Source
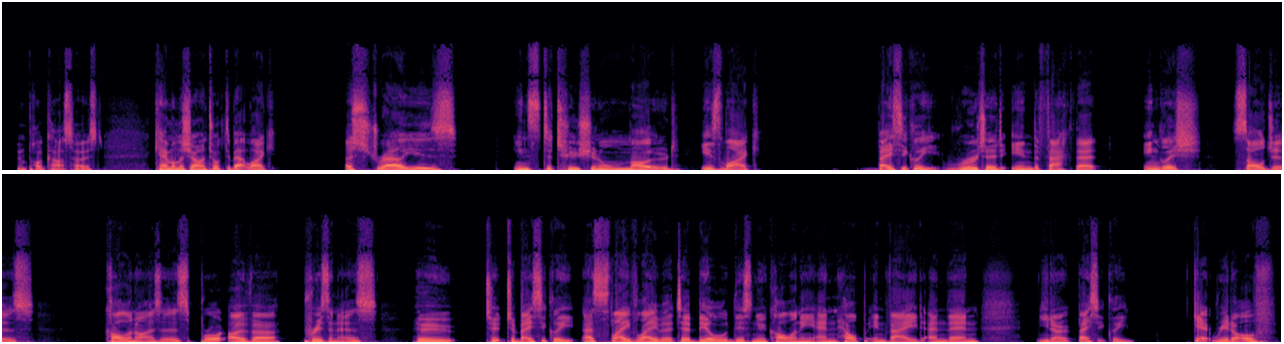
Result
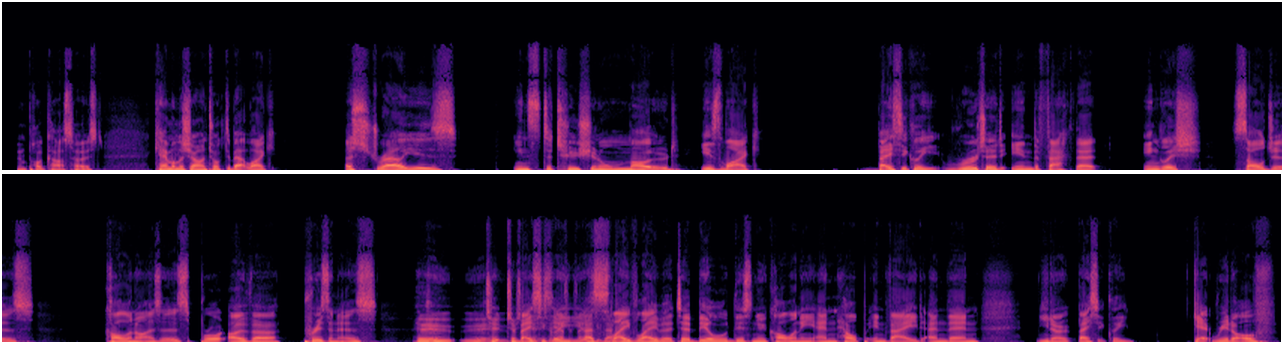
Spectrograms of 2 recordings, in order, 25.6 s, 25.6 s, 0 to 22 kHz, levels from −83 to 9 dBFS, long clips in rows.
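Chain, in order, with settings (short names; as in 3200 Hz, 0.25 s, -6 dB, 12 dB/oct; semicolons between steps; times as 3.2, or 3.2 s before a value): 16.5–18.9 regenerating reverse delay 0.284 s, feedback 46%, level -7 dB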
